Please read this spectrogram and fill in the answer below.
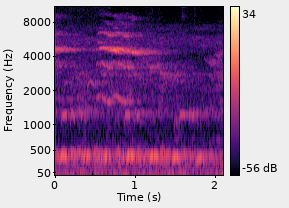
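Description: Bird-call ambience, likely a wildlife sound bed: a fast run of short, low repeated calls, about five a second, with thin high whistled chirps above them.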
